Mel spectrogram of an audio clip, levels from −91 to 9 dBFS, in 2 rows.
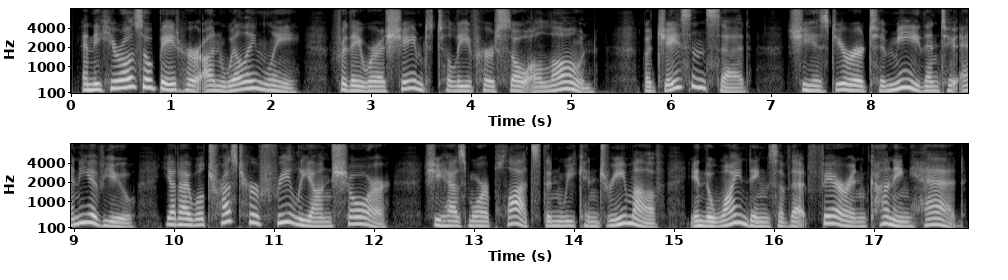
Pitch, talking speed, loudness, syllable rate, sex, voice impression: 185 Hz, 180 wpm, -17 LUFS, 4.5 syllables/s, female, very feminine, middle-aged, slightly thin, tensed, slightly powerful, slightly bright, soft, very clear, fluent, slightly raspy, cool, very intellectual, refreshing, sincere, very calm, friendly, reassuring, very unique, very elegant, slightly wild, sweet, lively, kind, slightly modest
